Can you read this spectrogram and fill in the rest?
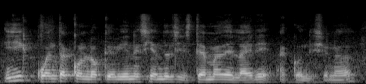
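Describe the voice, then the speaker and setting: Man, slow listing walkthrough, empty indoor rooms, handheld camera mic, faint background noise. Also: mid-range voice, darkish tone. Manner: slow, listing features with set phrases. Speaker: home sales guide. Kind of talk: walkthrough narration.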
